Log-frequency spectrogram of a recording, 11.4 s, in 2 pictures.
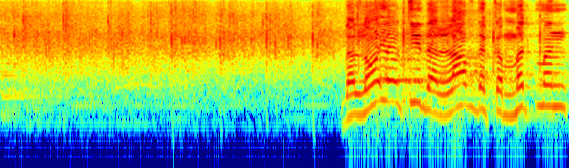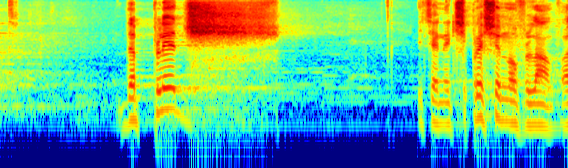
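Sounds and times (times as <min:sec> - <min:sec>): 
audience clapping: 0:00.0 - 0:05.8
speech: 0:03.4 - 0:05.9, 0:06.9 - 0:08.1, 0:09.9 - 0:11.3.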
